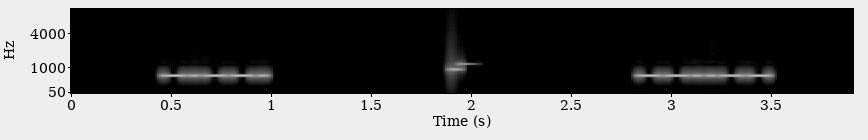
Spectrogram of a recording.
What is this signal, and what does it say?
Morse code, heard as a keyed tone, about 36 wpm, 700 Hz. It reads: <KN> ,
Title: Single Character (Letter:Number:Punctuation:Prosign) 35wpm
